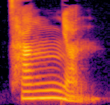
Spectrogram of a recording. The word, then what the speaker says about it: 작년: 저희 방금 서울역에 도착했어요 작년 작년 Just like 생년필 when 기역니은 기역 becomes 이응 작년 작년 올해 날씨가 작년이랑 달라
